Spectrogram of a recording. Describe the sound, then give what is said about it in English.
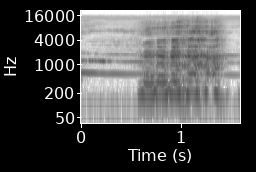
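A person gives a short mock wolf howl, a wavering, warbling vocal cry lasting about a second, fairly loud, over a faint steady background tone. “I should have ended with a giant wolf howl.”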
